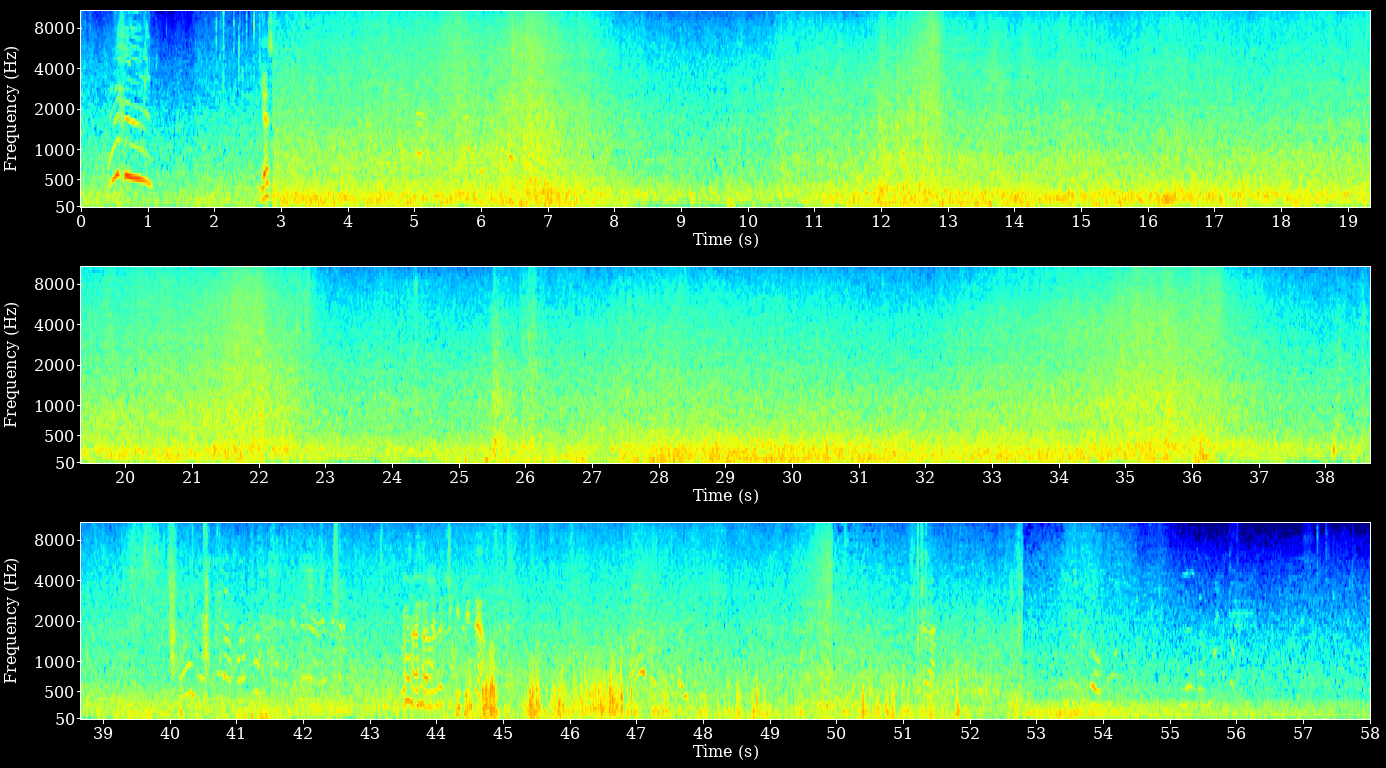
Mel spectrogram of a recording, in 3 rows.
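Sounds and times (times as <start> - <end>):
surf breaking on rocks: 32.6 - 54.3.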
